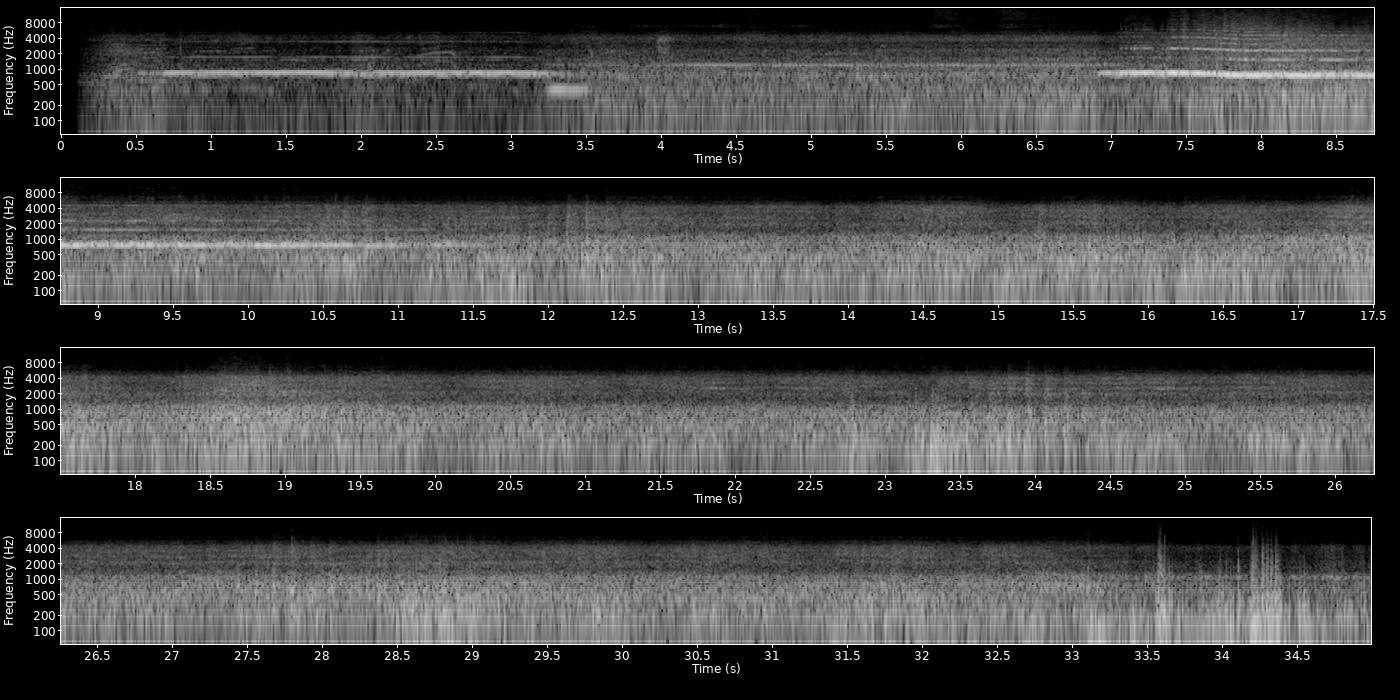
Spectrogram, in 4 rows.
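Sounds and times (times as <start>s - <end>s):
locomotive horn blast: 6.9s - 11.8s.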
